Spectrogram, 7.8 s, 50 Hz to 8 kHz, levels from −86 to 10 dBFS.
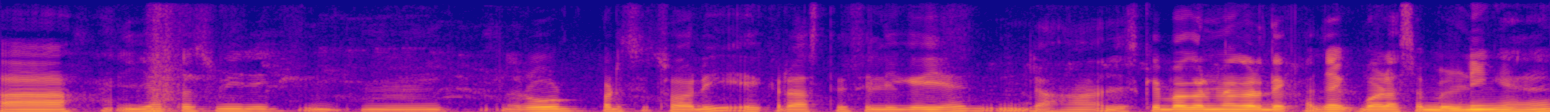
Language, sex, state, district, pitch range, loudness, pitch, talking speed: Hindi, male, Bihar, Araria, 125-145 Hz, -18 LUFS, 130 Hz, 215 wpm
